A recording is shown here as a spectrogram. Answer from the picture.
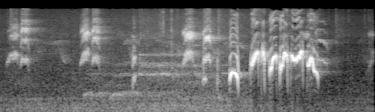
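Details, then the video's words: Red-whiskered bulbul singing a fighting song in morning training: a few short chirps build into a loud rapid phrase of looping, wavering whistles lasting about a second. "Luyện chào mào hót sáng | chào mào hót đấu"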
